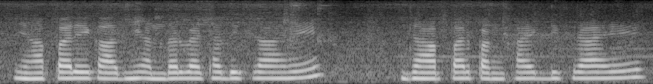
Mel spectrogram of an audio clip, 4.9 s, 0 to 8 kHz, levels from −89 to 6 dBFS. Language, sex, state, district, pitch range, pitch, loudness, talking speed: Hindi, female, Uttar Pradesh, Lucknow, 210-220 Hz, 215 Hz, -15 LUFS, 195 wpm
